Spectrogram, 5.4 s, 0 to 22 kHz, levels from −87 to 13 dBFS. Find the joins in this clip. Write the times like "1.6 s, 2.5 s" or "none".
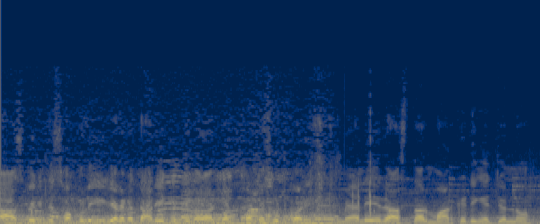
none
